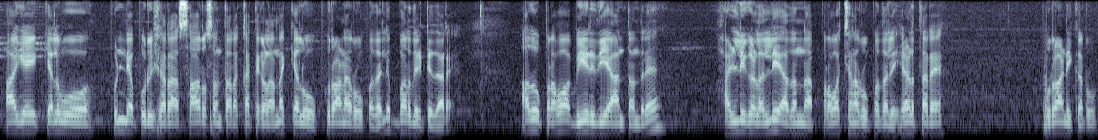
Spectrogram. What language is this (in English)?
Kannada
